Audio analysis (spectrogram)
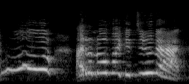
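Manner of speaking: high, loud mock-daunted squeal; exaggerated high-pitched "ooh" of hesitation; imitated nervous doubt. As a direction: squeal it fast, imitating someone intimidated. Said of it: "something about me that's like".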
